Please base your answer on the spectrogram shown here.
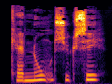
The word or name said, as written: kanonsucces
